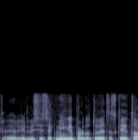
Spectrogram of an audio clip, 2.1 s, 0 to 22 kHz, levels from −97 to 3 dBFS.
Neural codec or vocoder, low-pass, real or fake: codec, 16 kHz, 2 kbps, FreqCodec, larger model; 7.2 kHz; fake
